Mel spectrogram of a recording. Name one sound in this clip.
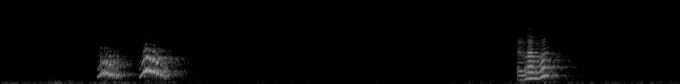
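A parrot squawks loudly in short bursts.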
